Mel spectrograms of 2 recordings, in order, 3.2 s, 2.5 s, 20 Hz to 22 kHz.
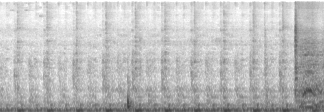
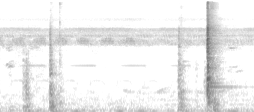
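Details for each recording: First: Pickup truck, started after about 20 minutes of charging its flat battery through a 20 m cable from a walk-behind tractor. The starter cranks briefly, then the engine catches and settles into a steady, even idle with no misses or knocks; a healthy start. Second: Pickup truck with a completely flat battery, AC and electrics off: a few sharp separate clicks with no cranking, starter unable to turn over from a dead battery.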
